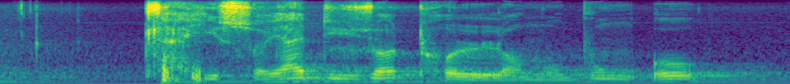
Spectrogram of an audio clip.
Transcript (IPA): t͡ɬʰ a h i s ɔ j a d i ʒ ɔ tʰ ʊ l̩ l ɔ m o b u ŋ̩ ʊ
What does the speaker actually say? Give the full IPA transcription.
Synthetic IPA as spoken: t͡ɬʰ a h i s ɔ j a d i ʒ ɔ tʰ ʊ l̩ l ɔ m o b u ŋ̩ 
